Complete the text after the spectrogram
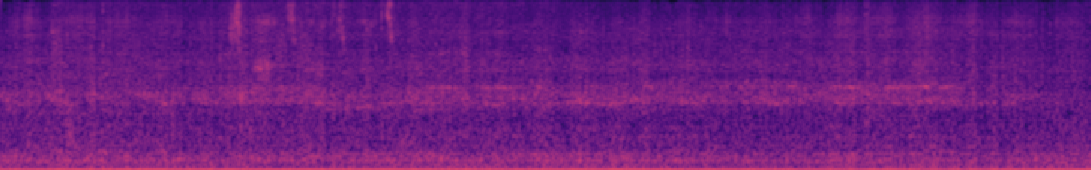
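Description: Train brakes squeal softly as the train slows into a station.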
